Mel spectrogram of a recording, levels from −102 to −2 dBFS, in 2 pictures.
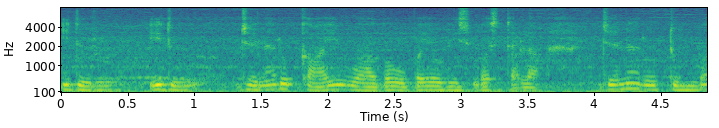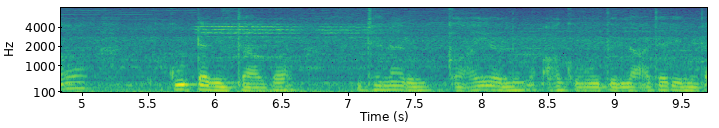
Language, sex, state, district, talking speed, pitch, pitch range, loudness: Kannada, female, Karnataka, Belgaum, 85 wpm, 130 Hz, 120-145 Hz, -17 LUFS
